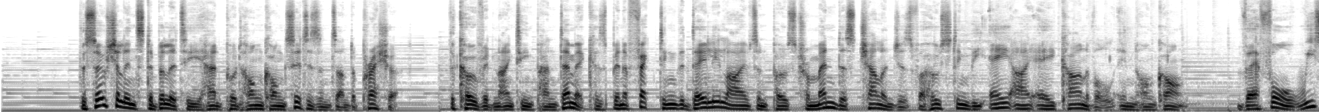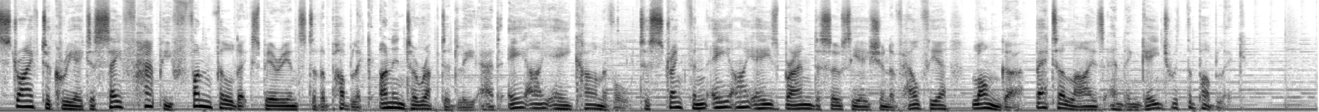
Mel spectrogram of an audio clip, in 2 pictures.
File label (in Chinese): 英語男聲; AIA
